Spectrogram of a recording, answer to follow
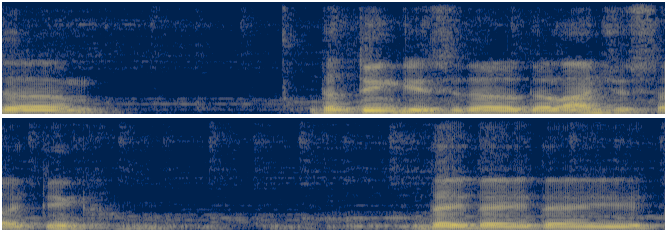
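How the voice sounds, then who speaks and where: A man with a Croatian accent who speaks Croatian natively, casually answering comments from viewers in a fitness vlog, halting with many fillers and restarts. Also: sits low, darkish tone, echoey room. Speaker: fitness vlogger.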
